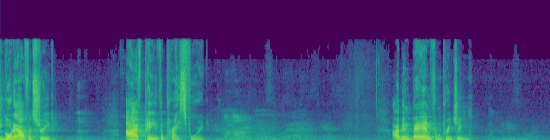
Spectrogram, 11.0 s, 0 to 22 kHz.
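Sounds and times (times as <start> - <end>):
congregation voices calling out: 1.4 - 6.8.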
